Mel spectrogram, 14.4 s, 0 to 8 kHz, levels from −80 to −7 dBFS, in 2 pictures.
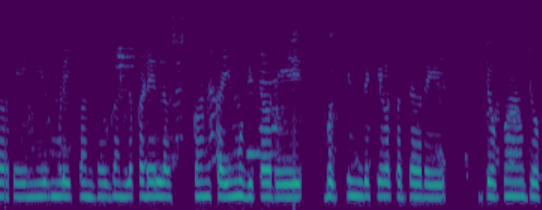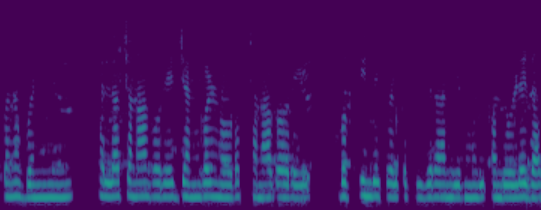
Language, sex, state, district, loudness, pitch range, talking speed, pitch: Kannada, female, Karnataka, Chamarajanagar, -46 LUFS, 190-200 Hz, 110 wpm, 195 Hz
